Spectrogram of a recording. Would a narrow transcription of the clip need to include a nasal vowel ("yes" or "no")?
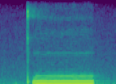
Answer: no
